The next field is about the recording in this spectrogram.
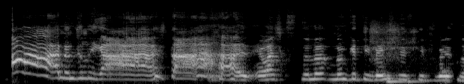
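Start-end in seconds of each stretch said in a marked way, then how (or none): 0.1-2.4 high, shouted playful outrage; mock outrage. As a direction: cry out in fake betrayal. Mock outrage partner didn't hang up.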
